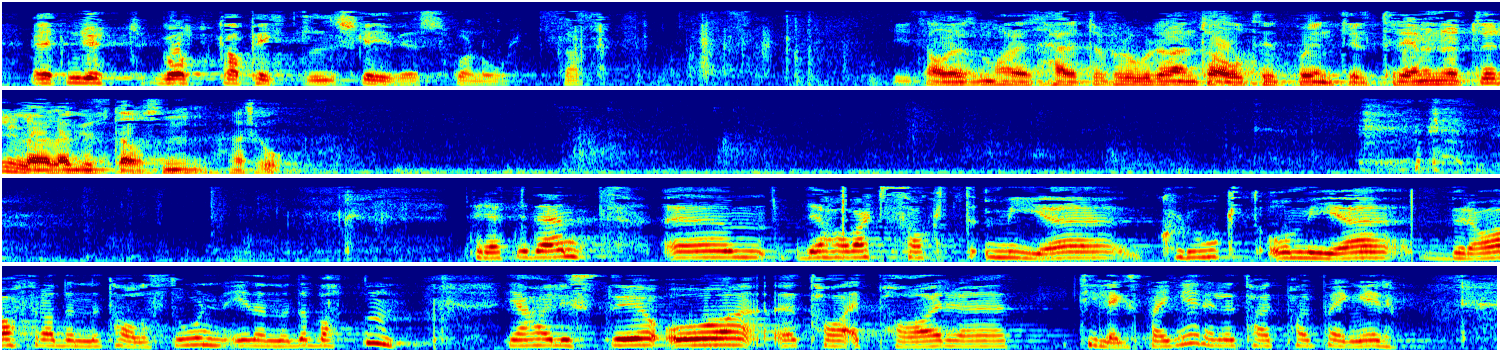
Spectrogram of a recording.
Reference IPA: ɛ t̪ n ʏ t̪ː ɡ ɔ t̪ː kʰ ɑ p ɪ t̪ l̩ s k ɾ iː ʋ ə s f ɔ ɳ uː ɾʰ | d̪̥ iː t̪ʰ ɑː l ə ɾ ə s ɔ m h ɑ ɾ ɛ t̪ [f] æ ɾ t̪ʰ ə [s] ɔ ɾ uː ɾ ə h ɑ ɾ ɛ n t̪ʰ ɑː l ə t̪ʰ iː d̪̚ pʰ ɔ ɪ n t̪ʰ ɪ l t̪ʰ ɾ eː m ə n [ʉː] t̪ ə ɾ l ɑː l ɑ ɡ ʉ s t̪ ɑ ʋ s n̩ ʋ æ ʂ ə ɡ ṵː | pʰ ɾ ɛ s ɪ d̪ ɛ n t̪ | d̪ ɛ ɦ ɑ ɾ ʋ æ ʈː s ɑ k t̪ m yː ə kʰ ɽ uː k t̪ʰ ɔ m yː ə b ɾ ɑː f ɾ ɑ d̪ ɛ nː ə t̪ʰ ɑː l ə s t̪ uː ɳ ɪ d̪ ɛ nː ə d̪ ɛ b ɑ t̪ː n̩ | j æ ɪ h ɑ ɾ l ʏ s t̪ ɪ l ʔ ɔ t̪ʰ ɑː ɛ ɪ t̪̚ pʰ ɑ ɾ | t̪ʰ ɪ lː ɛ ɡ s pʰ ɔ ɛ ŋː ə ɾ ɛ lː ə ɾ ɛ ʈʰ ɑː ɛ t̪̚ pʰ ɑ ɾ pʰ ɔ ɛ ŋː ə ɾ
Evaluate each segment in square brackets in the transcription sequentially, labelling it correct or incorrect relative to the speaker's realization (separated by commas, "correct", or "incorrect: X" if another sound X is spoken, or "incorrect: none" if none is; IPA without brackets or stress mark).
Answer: incorrect: h, incorrect: f, incorrect: ʉ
